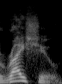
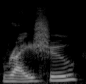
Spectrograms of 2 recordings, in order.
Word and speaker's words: 来週: Like when you're speaking Japanese, the R is kind of like an RL mix. So he's always going to pronounce that very American R, raishu, which like you could take it for what it's worth.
